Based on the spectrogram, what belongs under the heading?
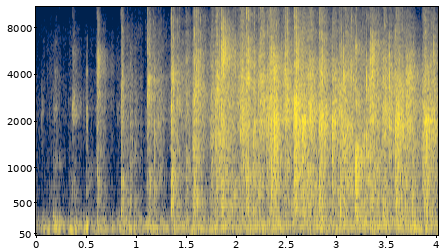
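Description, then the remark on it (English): An audience applauds: a few scattered claps at first, quickly swelling into dense, steady applause from many hands that stays loud through to the end, with no voices. “It's worthwhile to clap, isn't it?”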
